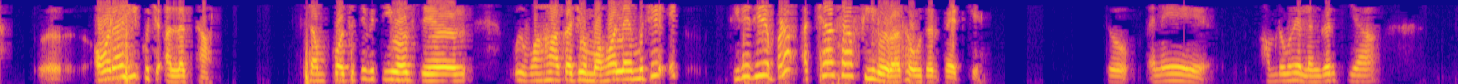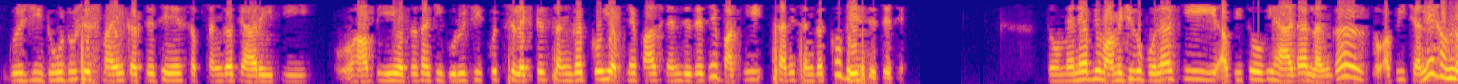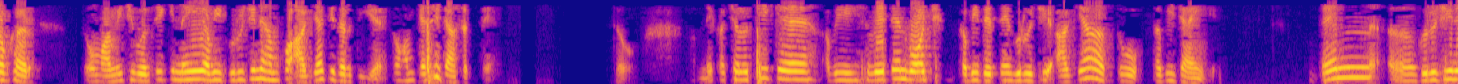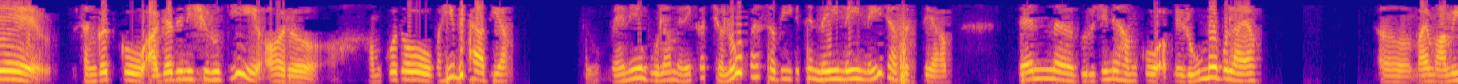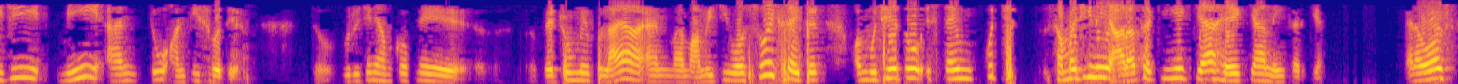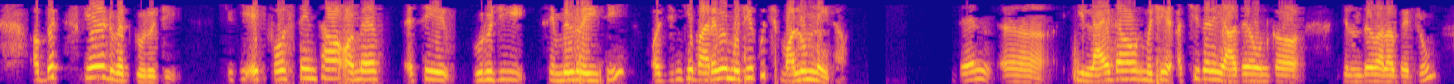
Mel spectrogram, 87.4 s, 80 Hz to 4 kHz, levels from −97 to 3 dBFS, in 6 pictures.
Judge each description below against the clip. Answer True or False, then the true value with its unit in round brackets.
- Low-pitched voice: False (210 Hz)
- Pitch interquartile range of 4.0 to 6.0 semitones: True (5.6 semitones)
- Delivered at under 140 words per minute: False (175 wpm)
